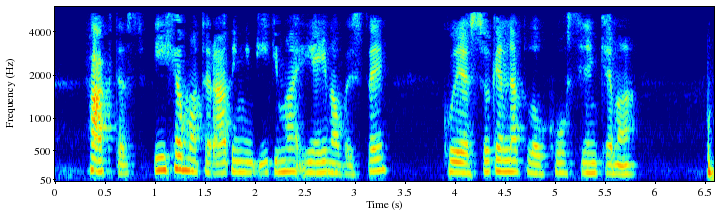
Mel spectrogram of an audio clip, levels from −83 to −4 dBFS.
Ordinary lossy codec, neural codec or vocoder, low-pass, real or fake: MP3, 32 kbps; codec, 16 kHz, 1.1 kbps, Voila-Tokenizer; 5.4 kHz; fake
